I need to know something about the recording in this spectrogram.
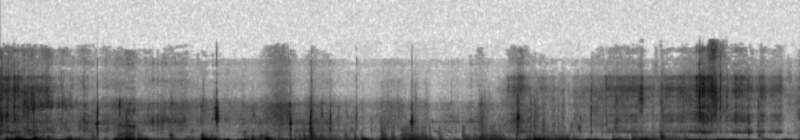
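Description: Wind rumbling on the microphone in an open boat, with scattered knocks and rustles as a person moves about the fibreglass deck handling a fishing rod.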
